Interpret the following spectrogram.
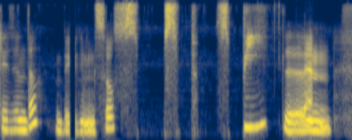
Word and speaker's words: spielen: So whenever you see the combination of this in the between, in the middle, or anywhere you see this is stressed, this is long. Okay, the sound will be not like spillen, not like that, spielen. Yeah, so it should be little longer.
